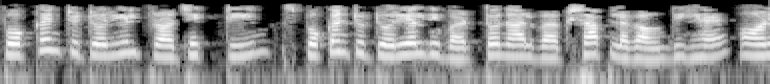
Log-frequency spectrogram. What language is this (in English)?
Punjabi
